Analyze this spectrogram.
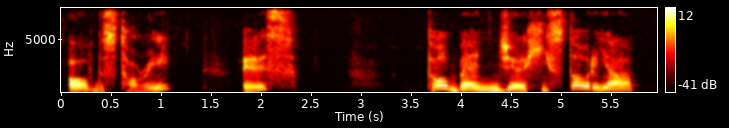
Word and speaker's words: będzie: This word we pronounce będzie. Będzie.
